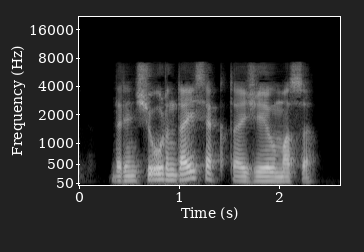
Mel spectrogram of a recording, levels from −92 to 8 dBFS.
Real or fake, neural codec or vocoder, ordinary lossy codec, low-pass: fake; codec, 16 kHz, about 1 kbps, DyCAST, with the encoder's durations; MP3, 48 kbps; 7.2 kHz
